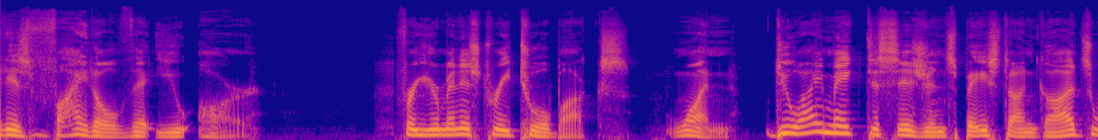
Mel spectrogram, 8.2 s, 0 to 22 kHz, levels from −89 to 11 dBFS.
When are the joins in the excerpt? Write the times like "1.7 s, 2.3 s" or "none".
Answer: 5.6 s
